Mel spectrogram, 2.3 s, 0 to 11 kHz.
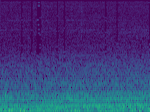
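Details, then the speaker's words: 1993 Cadillac Seville 4.9 V8, repaired and driven at under half throttle: smooth, even V8 rumble pulling steadily with no knocks, misses or whine. Healthy engine under acceleration; front struts heard popping like blown struts. "not even halfway on that throttle this thing moves nice and easy it sounds great all the power you could need"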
